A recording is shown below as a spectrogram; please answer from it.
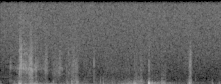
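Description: Clip-on lapel microphone being handled and adjusted on a shirt collar: a string of irregular dull thumps and rustles, the loudest about one and a half seconds in.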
